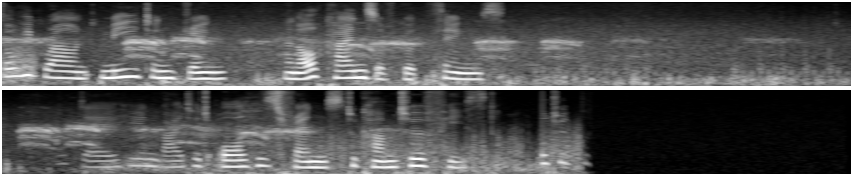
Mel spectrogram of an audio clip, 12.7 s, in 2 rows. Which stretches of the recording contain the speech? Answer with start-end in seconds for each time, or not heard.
0.0-3.8, 6.8-10.8.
